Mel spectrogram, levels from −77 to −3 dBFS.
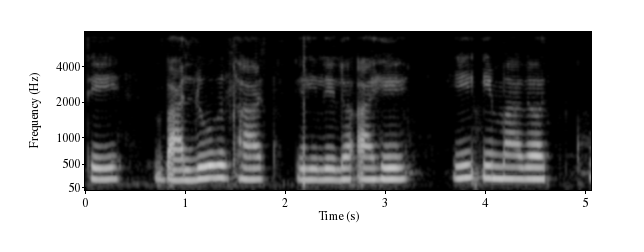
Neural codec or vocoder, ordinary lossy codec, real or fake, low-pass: codec, 16 kHz, 8 kbps, FunCodec, trained on Chinese and English, 25 frames a second; none; fake; 7.2 kHz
